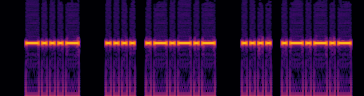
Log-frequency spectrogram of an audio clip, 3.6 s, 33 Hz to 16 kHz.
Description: Morse code, heard as a keyed tone, about 30 wpm, 1000 Hz. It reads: <BT> H. H.
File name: qotdfiles / 30wpm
